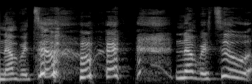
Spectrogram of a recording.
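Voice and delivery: loud laugh through the words. Real, not acted. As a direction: laugh out number two. Laughs mid list.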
